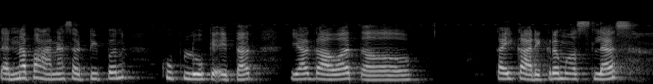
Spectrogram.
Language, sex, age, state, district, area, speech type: Marathi, female, 18-30, Maharashtra, Wardha, rural, spontaneous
